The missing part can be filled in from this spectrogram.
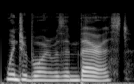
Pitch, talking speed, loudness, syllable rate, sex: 195 Hz, 135 wpm, -15 LUFS, 7.3 syllables/s, female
